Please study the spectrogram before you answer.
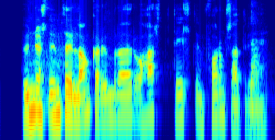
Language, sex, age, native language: Icelandic, female, 30-39, Icelandic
